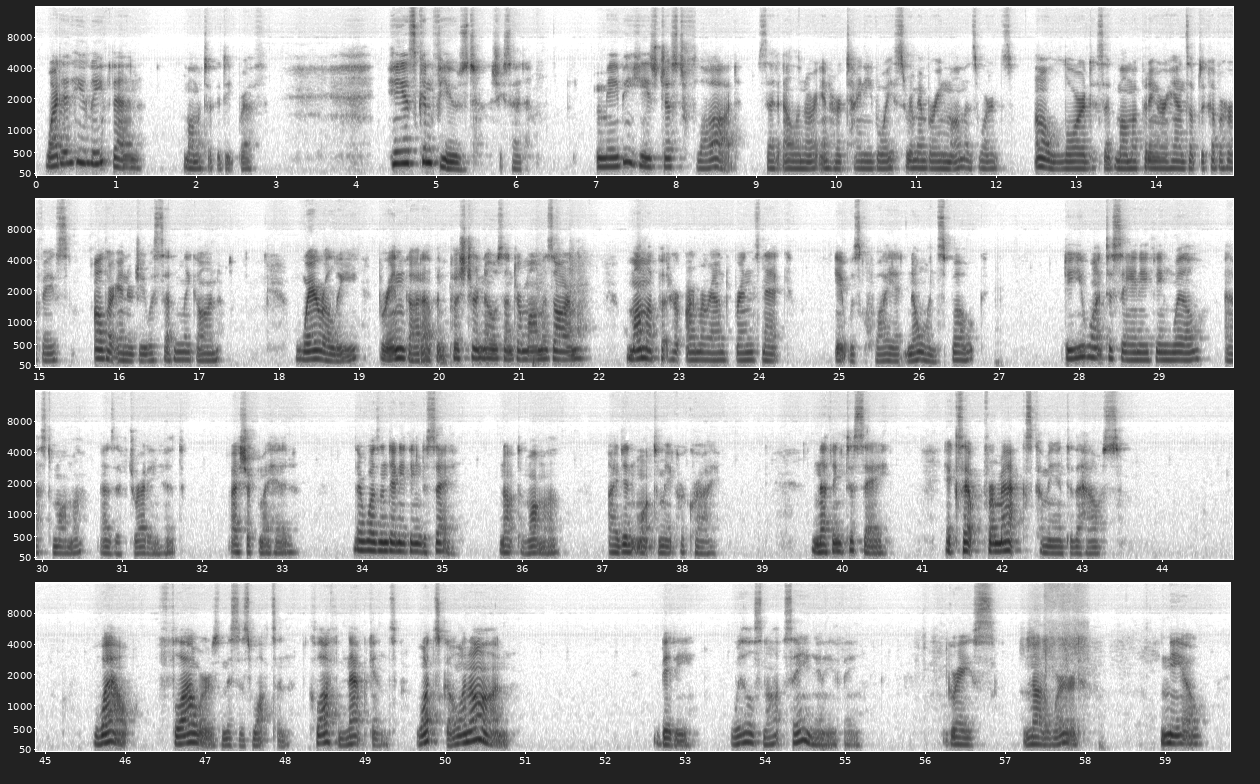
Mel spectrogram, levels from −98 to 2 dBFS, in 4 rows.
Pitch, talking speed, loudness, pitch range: 160 Hz, 130 wpm, -25 LUFS, 150-190 Hz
